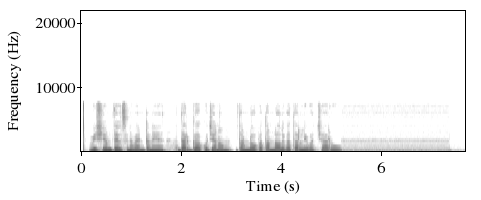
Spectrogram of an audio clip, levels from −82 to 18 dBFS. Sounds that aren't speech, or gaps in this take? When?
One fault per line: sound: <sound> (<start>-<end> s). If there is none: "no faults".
no faults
